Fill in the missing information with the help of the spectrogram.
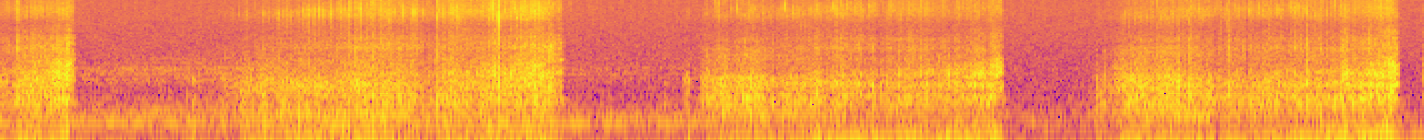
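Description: Long dark-painted nails scratch the surface of a black foam microphone windscreen, which is soft and porous. The result is a close, crackly rustling and scraping in broad waves of several seconds each, separated by short quiet gaps.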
